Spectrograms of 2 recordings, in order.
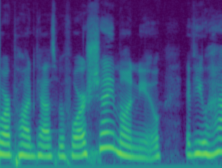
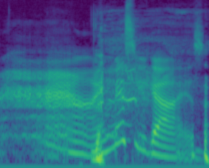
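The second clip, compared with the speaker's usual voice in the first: very slow, high, swooping sing-song gushing; 5 semitones higher than usual. Quoting a listener's message: imitating Christina Walkinshaw. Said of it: "If you keep doing an impression of her like that".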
